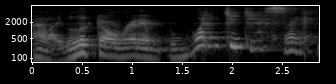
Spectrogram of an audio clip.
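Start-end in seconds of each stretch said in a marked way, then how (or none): 1.6-2.8 high, incredulous exclamation; a startled what-did-you-say, pitched way up; stunned disbelief. Retold or imitated. Runner turns to his partner in shock, high disbelief. Stunned reply to odd remark.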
